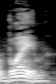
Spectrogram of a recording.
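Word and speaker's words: BLAME!: for for blame the manga okay I exist seem you're not blame it's spelt blame but it's browns blam all right Japanese people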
